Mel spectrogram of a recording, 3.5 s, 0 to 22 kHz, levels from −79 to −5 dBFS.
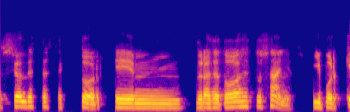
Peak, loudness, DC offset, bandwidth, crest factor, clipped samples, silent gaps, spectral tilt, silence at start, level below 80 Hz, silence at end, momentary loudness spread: -4 dBFS; -17 LUFS; under 0.1%; 7 kHz; 14 dB; under 0.1%; 1.09-1.14 s, 1.90-1.95 s, 3.07-3.12 s; -8 dB/octave; 0 s; -60 dBFS; 0 s; 7 LU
